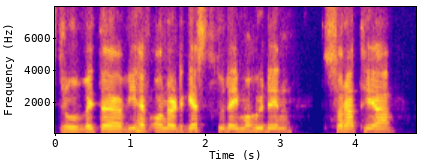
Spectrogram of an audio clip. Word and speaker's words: Mohyuddin Sorathiya: With honored guests today, Moin Soratia, it's correct pronunciation. Yeah. Yeah, that's correct.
